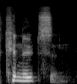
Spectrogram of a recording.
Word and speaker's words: Knudsen: so I get the oh you pronounced the K I try to do somewhat I try to do it in between it's cansen Yeahs yeah I should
